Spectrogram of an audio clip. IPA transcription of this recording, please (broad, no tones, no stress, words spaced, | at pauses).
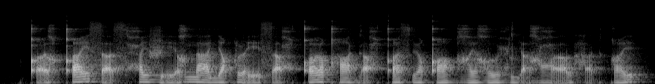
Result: qʼḛʁqʼesa̰s ħɪvḛʁna lʲɐqɭḛsa̰ħ qʼuqʰa ɡa̰ħqʼɪsɾʉ qʼaqʁe ʁuħ ʎa̰ʁʕa̰lˠha̰k qɪ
